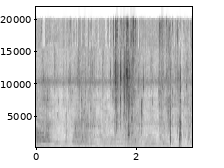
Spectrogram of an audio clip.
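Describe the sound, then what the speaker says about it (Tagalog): Water poured onto garden plants, with a soft continuous trickle and splash and a few brief drips near the end, fairly quiet and close. "magdilig tayo sa tanim natin ba para malusog sila"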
